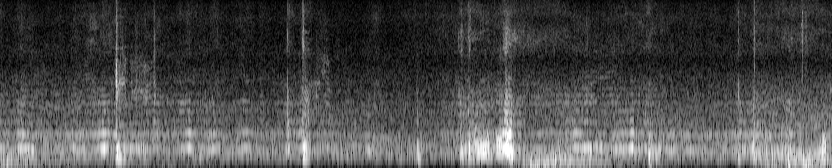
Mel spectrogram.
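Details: A continuous low hum from honey bees on an eight-frame hive being inspected for brood and nectar. The bees turn feisty when work begins. Several hard clicks and knocks come from frames being moved.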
